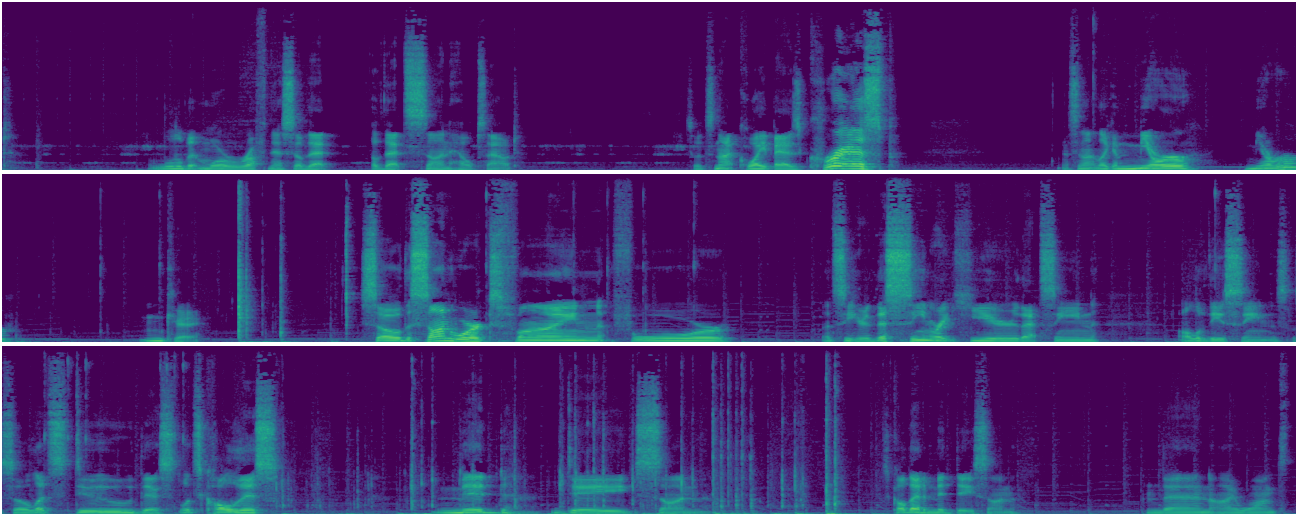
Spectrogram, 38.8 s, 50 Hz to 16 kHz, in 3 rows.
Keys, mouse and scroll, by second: 15.6 KP_0, 16.8-18.0 drag, 20.0-25.4 drag, 26.3 click, 26.7 click, 27.4 click, 27.9-34.6 drag, 33.2 BackSpace, 33.4 BackSpace.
